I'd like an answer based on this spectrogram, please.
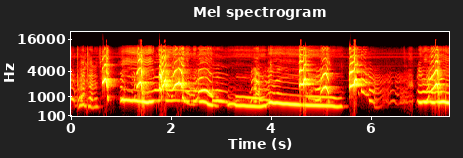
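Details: Pet Schipperke howls along with its owner, drawn-out tones gliding downward mixed with warbling, rising-and-falling higher howls, several bursts in a row with brief pauses.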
